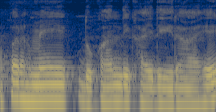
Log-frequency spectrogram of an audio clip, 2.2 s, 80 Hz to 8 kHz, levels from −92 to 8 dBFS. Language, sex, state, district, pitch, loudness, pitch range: Hindi, male, Bihar, Darbhanga, 120 Hz, -24 LUFS, 110-125 Hz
